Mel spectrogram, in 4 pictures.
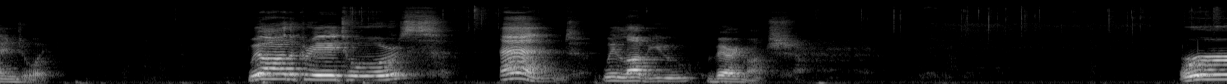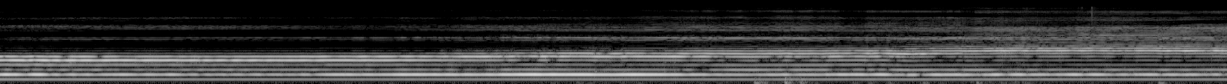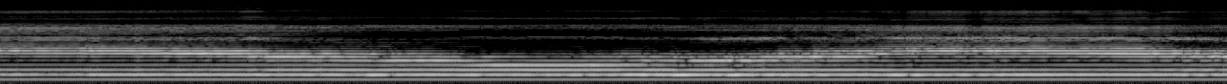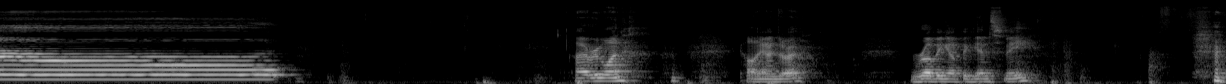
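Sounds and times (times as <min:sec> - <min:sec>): man singing a long tone: 0:11.8 - 0:39.9.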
